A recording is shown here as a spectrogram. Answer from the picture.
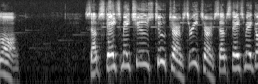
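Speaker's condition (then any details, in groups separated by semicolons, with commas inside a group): No condition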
